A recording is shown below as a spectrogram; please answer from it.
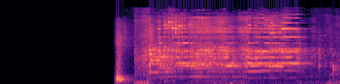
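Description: Silence for about a second and a half, then violin music that begins with a sharp hit and stops abruptly just before the end.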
